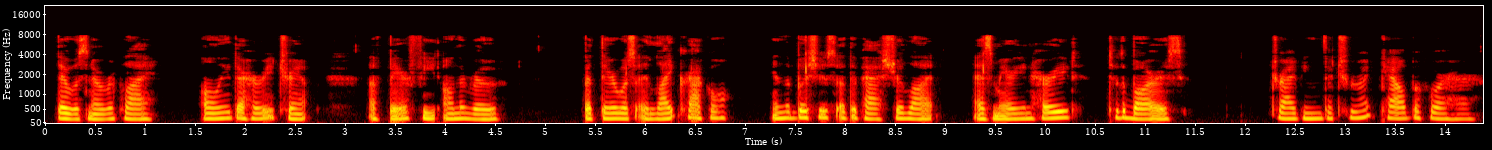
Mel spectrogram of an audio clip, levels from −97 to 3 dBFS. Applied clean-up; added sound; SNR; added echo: none; none; none; none.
